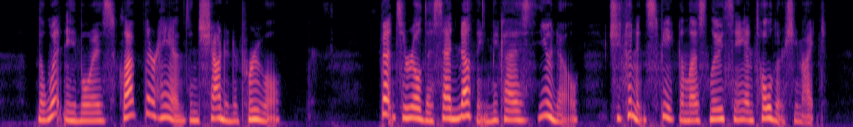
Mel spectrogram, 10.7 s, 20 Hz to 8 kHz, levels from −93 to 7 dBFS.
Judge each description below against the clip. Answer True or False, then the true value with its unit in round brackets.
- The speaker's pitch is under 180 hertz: False (215 Hz)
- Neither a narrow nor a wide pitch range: True (4.7 semitones)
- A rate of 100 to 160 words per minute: True (145 wpm)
